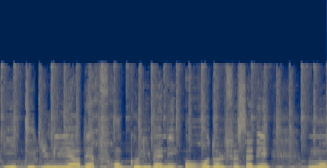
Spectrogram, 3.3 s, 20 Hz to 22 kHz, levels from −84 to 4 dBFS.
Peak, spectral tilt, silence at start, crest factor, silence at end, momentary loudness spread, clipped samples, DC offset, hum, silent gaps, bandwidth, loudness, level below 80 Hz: -10 dBFS; -6 dB/octave; 0 s; 12 dB; 0 s; 4 LU; under 0.1%; under 0.1%; none; none; 14 kHz; -22 LUFS; -32 dBFS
